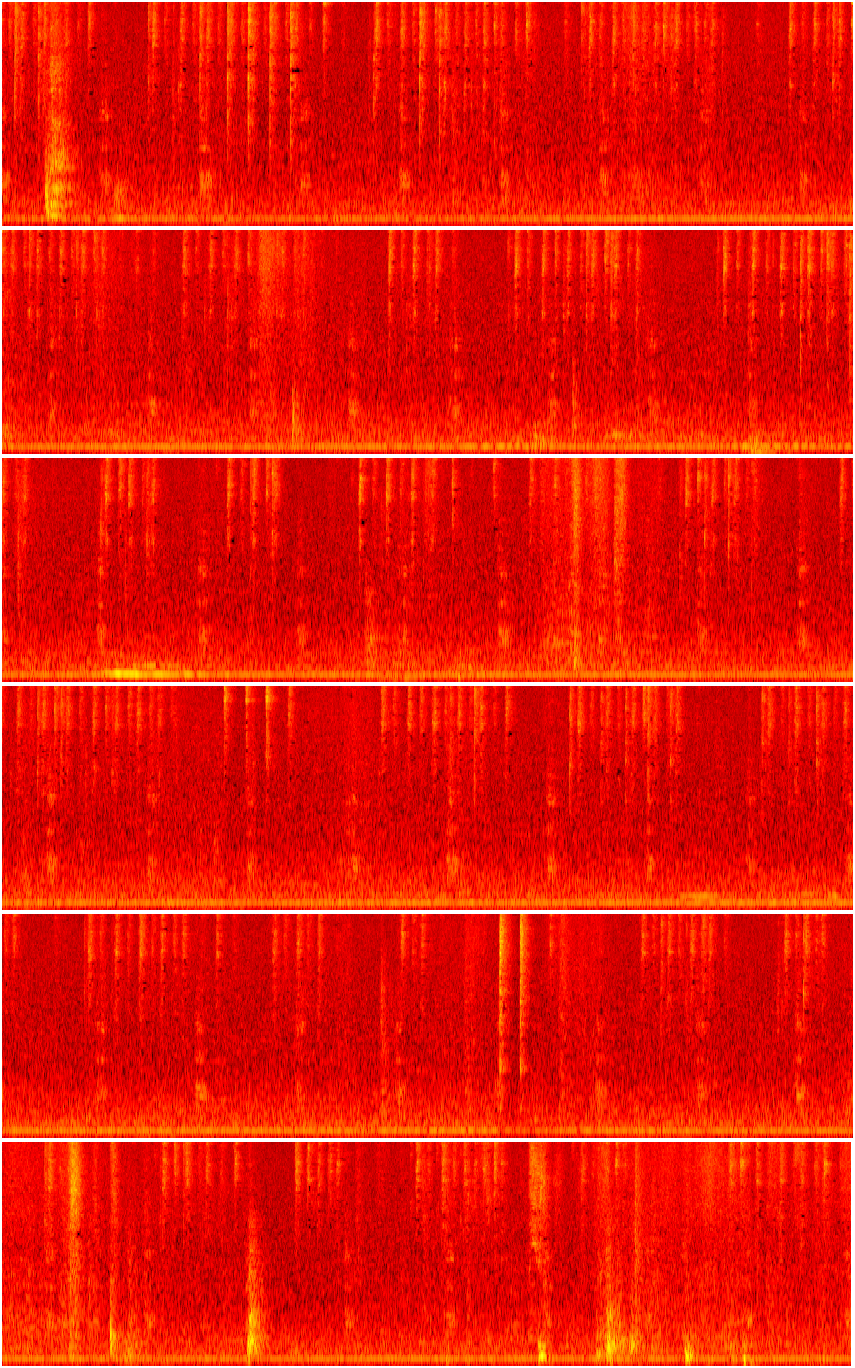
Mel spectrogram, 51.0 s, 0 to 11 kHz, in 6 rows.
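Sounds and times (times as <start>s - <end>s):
scissors snipping hair: 0.0s - 7.2s, 7.8s - 17.4s, 18.0s - 19.9s, 20.6s - 22.5s, 23.8s - 28.5s, 29.3s - 32.4s, 33.0s - 38.3s, 39.0s - 42.4s, 44.0s - 48.8s, 49.8s - 51.0s
low hum: 11.7s - 22.5s.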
